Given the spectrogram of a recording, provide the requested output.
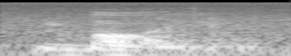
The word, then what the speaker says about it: voy: But of course in Spanish, as you know, the pronunciation is no different between the B and the V. So, In standard Castilian. yeah. So, voy, V-O-Y.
